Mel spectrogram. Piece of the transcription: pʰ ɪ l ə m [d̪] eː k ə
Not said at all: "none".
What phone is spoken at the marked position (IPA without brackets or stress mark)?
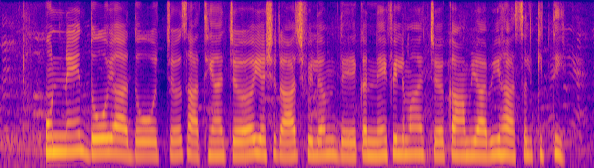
d̪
